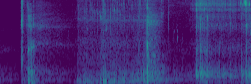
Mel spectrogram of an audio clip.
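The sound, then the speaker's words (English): Someone chewing food, with crisp, crunchy bites and wet squishy mouth sounds in a few irregular bursts, fairly loud, with no talking. “Sorry to everyone in advance who complains about the sounds. The ASMR food sounds.”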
